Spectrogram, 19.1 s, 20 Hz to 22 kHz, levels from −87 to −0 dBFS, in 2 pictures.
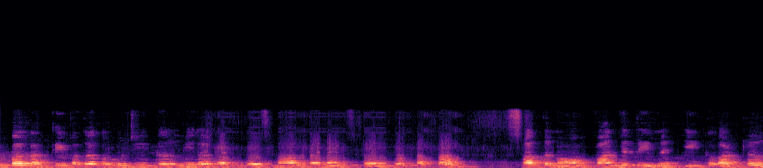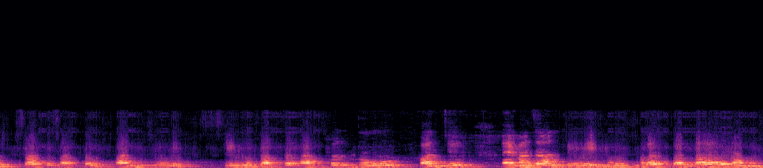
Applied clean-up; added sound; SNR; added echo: neural separator model SepFormer DNS4.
